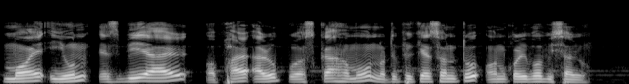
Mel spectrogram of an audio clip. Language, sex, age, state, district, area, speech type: Assamese, male, 18-30, Assam, Dhemaji, rural, read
